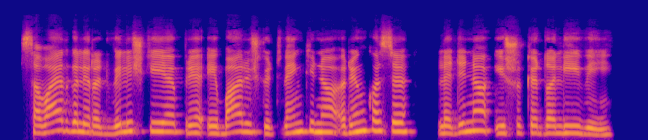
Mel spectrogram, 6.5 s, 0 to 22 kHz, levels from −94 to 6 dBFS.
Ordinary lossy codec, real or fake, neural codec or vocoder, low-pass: MP3, 96 kbps; fake; autoencoder, 48 kHz, 128 numbers a frame, DAC-VAE, trained on Japanese speech; 14.4 kHz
